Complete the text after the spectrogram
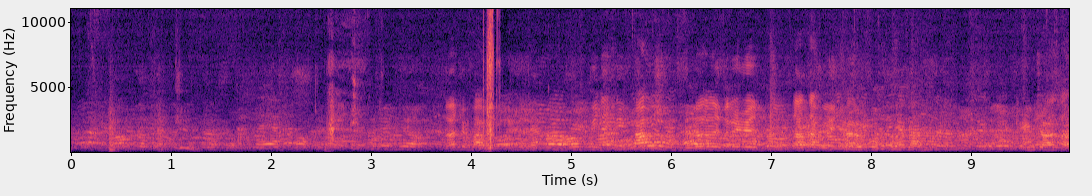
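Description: Several men talk nearby, outdoors.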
